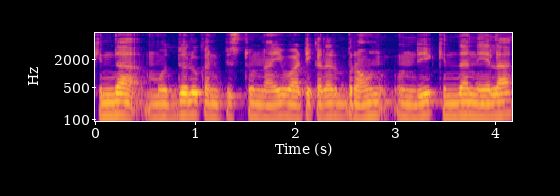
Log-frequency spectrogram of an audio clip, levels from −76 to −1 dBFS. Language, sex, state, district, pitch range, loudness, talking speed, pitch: Telugu, male, Andhra Pradesh, Visakhapatnam, 110-120 Hz, -17 LUFS, 145 wpm, 115 Hz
